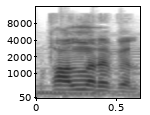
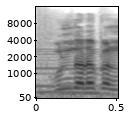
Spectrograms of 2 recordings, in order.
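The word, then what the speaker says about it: vulnerable: Make food production মানে খাদ্য উৎপাদনটা highly ভালনারেবল, মানে ভুলনারেবল না, সরি, এটা রং প্রোনাউন্সিয়েশন, এটা উচ্চারণ হবে ভালনারেবল, মানে খাদ্য উৎপাদনটা হচ্ছে খুবই ঝুঁকিপূর্ণ একটা কাজ।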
